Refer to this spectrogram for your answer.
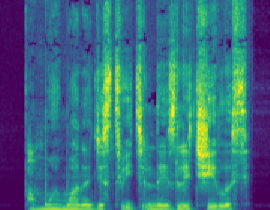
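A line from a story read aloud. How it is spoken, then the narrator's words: Whispered. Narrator (Russian): шепотом сказал я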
